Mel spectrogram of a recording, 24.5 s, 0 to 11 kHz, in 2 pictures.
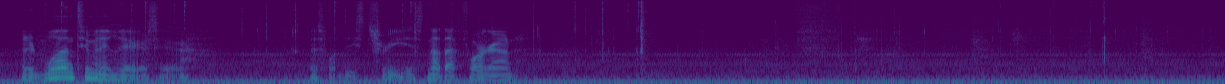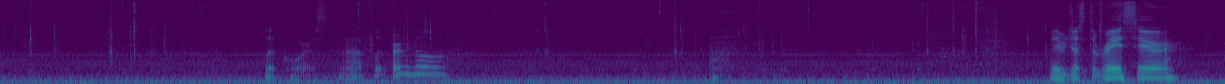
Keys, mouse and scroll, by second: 0.6 click, 1.5 click, 1.9 click, 2.2-3.4 scroll, 3.4 shift+click, 4.1 click, 6.4 shift+click, 6.8-8.4 scroll, 8.4 ctrl+j, 8.4-8.8 scroll, 8.8 ctrl+r, 9.8 ctrl+e, 12.2 ctrl+r, 12.7-13.7 scroll, 13.7 ctrl+t, 14.3 right click, 16.0 click, 16.7 v, 18.8 shift+click, 19.4 Return, 19.7 e, 21.4 click, 21.7 ctrl+z, 22.2 ~.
